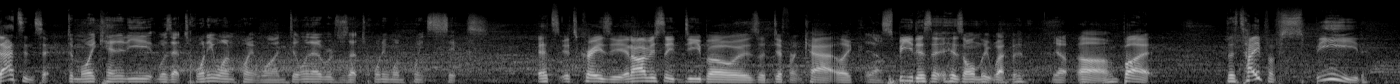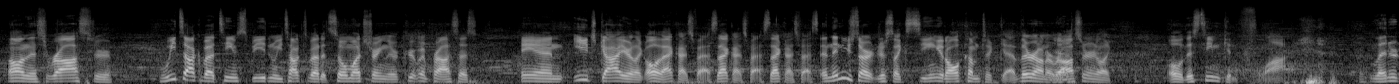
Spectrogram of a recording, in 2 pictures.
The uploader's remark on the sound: Live from Circa Resort and Casino in Las Vegas.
